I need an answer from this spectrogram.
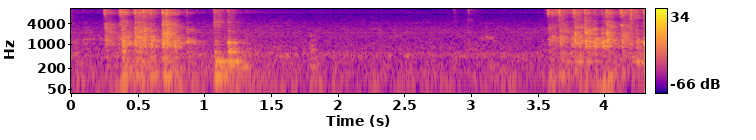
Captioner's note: keyboard clacks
